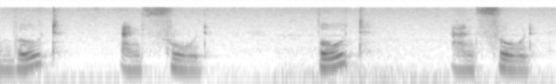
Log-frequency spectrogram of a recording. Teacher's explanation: Next, you have long oo's again. This time, your lips need to be fully rounded. The tongue need to be high and back up.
